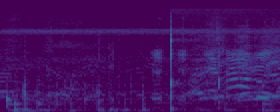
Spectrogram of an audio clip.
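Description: Near silence with faint talking voices in the background and a single sharp click a little over a second in.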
